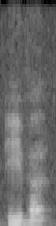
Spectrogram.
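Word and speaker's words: Aoibhe: Eva? – How do you get that? He's Irish, isn't he? Yes. It's A-O-I-B-H-E, and it's pronounced Eva.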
